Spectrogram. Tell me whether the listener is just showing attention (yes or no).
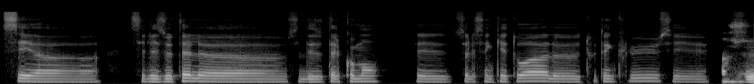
no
